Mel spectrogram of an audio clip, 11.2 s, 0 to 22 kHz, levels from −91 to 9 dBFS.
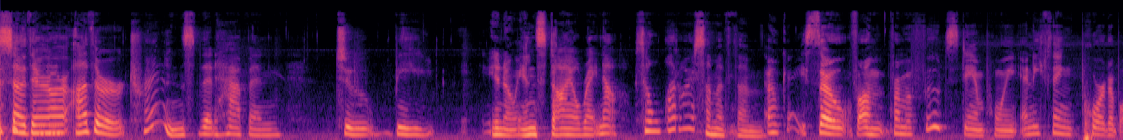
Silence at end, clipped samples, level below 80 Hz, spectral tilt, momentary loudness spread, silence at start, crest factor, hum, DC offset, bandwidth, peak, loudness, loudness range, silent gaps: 0 s; under 0.1%; -42 dBFS; -5.5 dB/octave; 11 LU; 0 s; 20 dB; none; under 0.1%; 15.5 kHz; -2 dBFS; -22 LUFS; 3 LU; none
